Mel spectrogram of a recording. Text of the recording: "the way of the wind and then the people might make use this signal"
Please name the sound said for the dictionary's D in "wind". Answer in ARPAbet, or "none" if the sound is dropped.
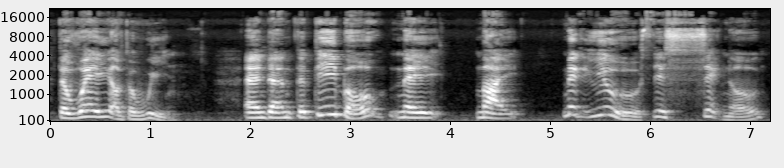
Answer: none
